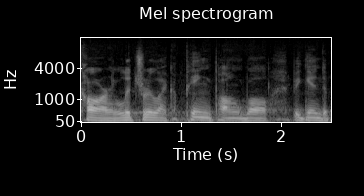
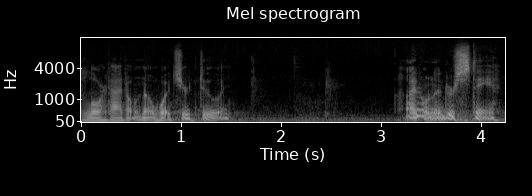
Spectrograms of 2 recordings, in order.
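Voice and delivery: soft, half-whispered plea; hushed bewildered prayer; 9 dB quieter than usual. Acted. Believer looking up at the Lord, confused, hushed. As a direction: murmur it up to God.

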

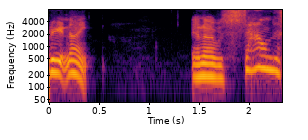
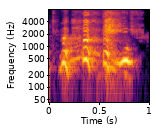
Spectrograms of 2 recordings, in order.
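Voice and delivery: loud, high-pitched laugh; burst of laughter; 11 dB louder than usual. Real, not acted. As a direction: crack up at your own punchline. Laughs at own punchline.

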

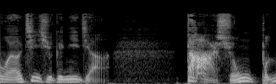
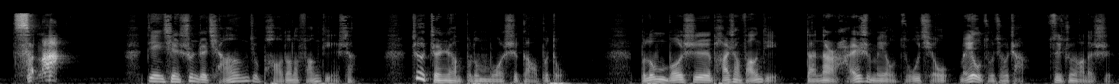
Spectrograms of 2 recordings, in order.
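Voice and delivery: plain reading voice

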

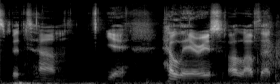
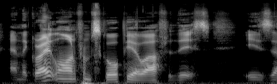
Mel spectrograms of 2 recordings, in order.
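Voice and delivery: normal talking voice

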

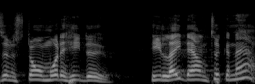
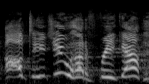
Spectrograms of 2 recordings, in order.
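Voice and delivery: out-freak everyone, pitched way up; mock freak-out; 7 semitones higher, 4 dB louder than usual. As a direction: escalate high into showy panic. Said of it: "if someone's freaking out".

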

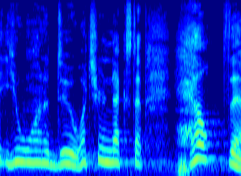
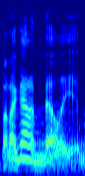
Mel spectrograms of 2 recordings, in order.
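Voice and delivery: put-on small, higher, softer kid voice; mock begging, soft and high; pleading child; 6 semitones higher, 5 dB quieter, faster than usual. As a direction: imitate a child's feeble excuse. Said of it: "I used to beg".

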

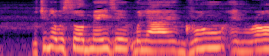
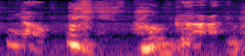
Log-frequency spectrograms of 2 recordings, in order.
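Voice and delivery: crying; 5 semitones higher, much slower than usual. Real, not acted. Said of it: "you be whispering, crying".

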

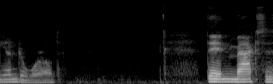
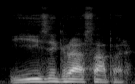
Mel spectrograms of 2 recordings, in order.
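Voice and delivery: put-on Scottish accent; 5 dB louder than usual. A narrator's reading. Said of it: "the Scotsman said".

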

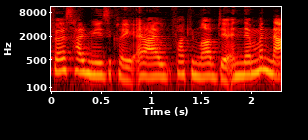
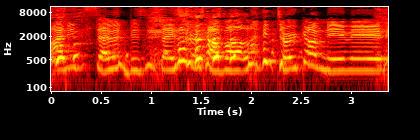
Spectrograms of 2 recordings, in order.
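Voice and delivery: mock dramatic; 3 semitones higher, 11 dB louder than usual. Joking about bad rating.

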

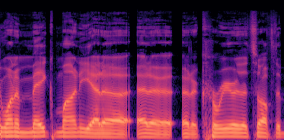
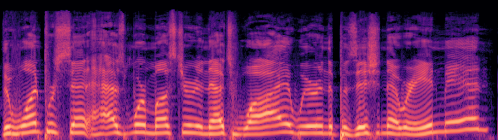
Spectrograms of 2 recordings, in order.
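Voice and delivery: hippie voice; 10 semitones higher, 3 dB louder than usual. Retold or imitated. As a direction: play a spaced-out protester asking earnestly. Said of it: "And like".

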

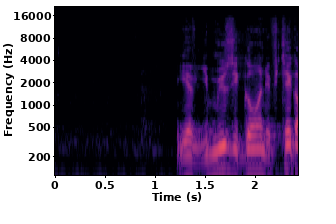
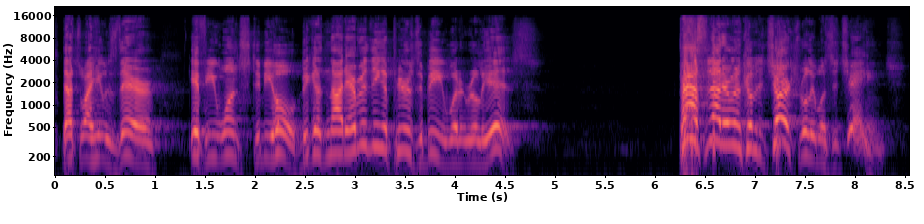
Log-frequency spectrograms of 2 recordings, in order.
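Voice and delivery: loud, raised preacher's voice; higher, louder pulpit delivery; forceful preaching; 6 semitones higher, 12 dB louder than usual. Real, not acted. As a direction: press the question hard on the congregation.

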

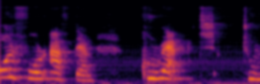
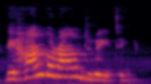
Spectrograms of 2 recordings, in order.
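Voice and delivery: usual speaking voice

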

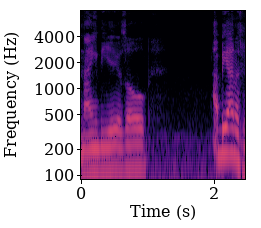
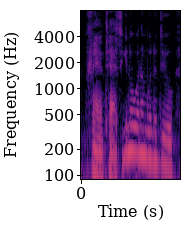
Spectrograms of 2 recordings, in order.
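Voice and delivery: ordinary talk

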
